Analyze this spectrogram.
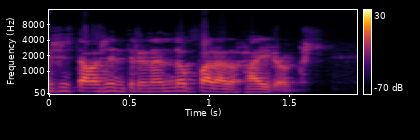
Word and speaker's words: Hyrox: Y ahí, poco después de esto, empezaste con el Irox. ¿Se dice Irox? ¿Lo pronuncio bien? ¿O cómo se tiene que pronunciar? Hyrox. Hyrox, Hyrox.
